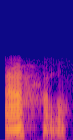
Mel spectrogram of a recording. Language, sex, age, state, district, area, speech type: Assamese, female, 60+, Assam, Sivasagar, rural, conversation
